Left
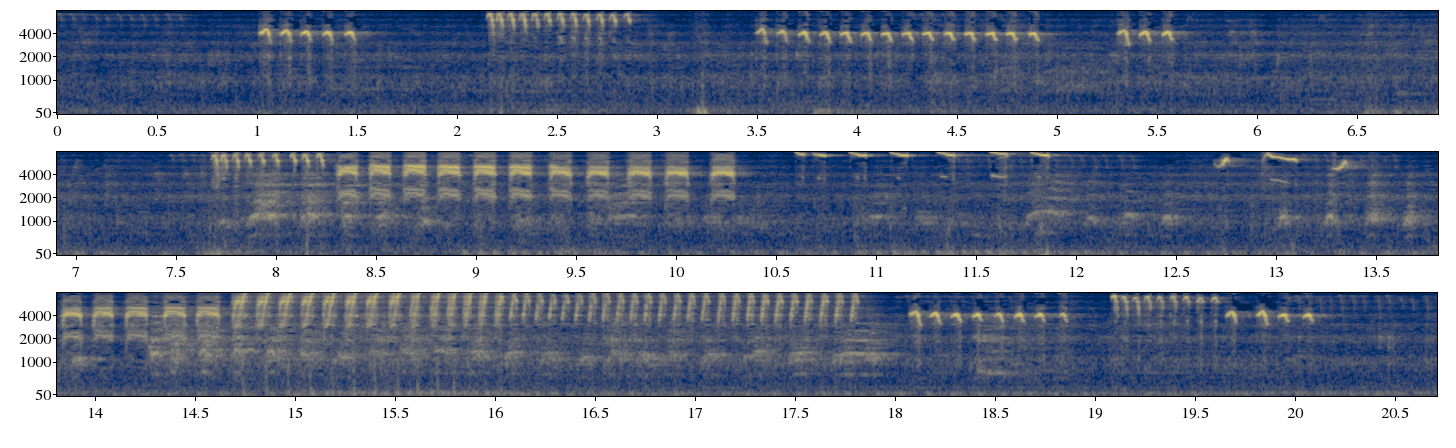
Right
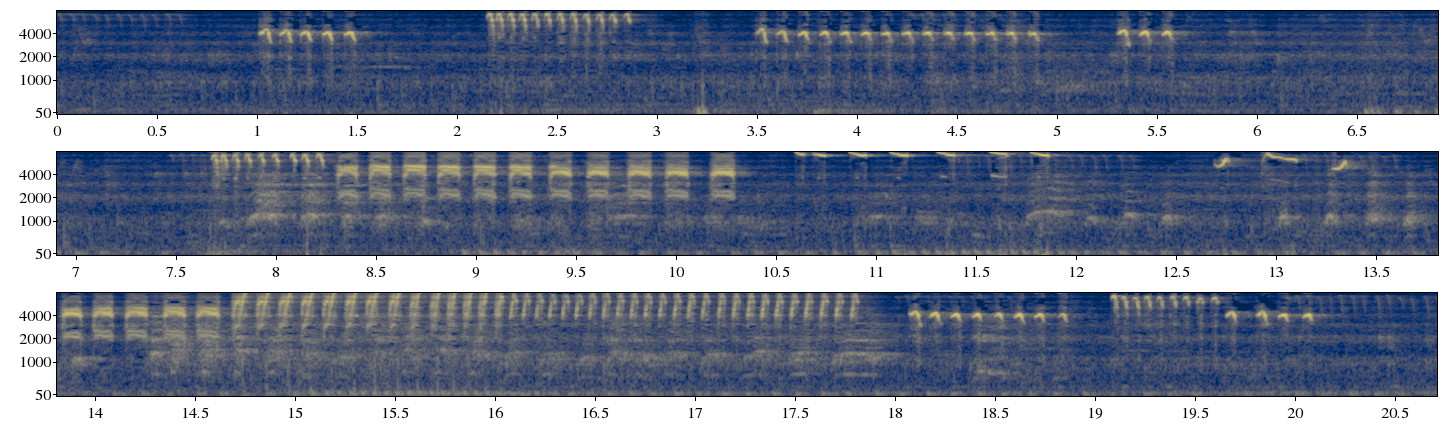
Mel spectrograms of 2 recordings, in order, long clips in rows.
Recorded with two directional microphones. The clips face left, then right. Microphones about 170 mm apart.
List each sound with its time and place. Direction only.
0.9 s chirp: 25° right (ahead or behind)
2.1 s cricket: 30° right (ahead or behind)
2.4 s owl: 10° right (ahead or behind)
3.8 s frog: 5° right (ahead or behind)
4.4 s chirp: 5° right (ahead or behind)
7.8 s bird: 25° right (ahead or behind)
12.6 s bird: 10° right (ahead or behind)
